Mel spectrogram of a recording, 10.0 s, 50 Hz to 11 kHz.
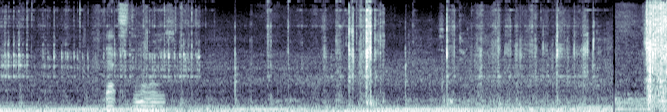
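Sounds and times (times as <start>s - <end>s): wheel bearing drone: 0.0s - 10.0s.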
